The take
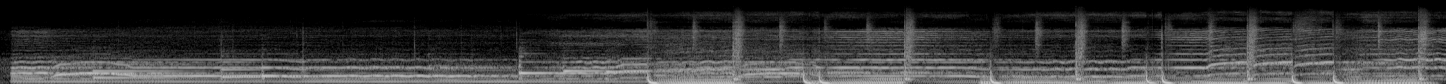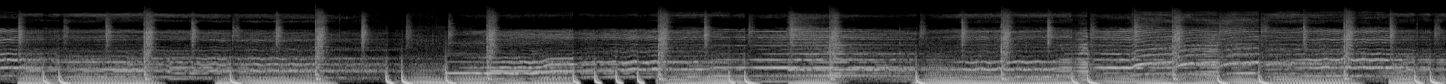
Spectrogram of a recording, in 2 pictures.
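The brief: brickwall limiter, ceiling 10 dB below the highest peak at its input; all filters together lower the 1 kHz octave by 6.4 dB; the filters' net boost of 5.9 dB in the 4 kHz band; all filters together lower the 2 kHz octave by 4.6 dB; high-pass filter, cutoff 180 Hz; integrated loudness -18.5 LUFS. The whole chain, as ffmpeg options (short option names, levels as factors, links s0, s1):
-af "highpass=180,equalizer=f=1000:t=o:g=-8,equalizer=f=2000:t=o:g=-6,equalizer=f=4000:t=o:g=9,volume=2.66,alimiter=limit=0.398:level=0:latency=1"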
